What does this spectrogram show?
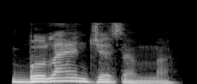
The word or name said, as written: Boulangism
